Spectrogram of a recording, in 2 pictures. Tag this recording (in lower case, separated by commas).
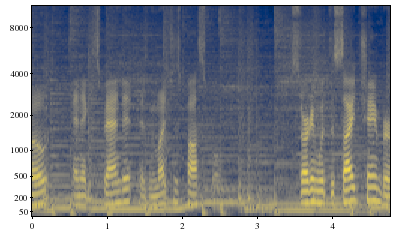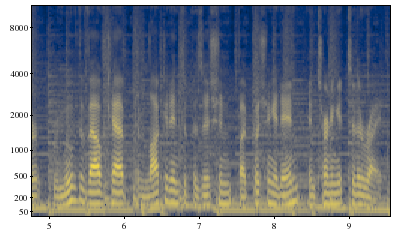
music, speech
